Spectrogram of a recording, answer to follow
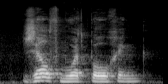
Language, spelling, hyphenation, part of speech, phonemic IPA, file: Dutch, zelfmoordpoging, zelf‧moord‧po‧ging, noun, /ˈzɛlf.moːrtˌpoː.ɣɪŋ/, Nl-zelfmoordpoging.ogg
- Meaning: a suicide attempt, an attempted suicide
